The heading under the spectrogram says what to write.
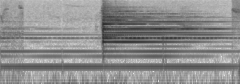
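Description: A village church bell rings with a sharp strike and a long, humming resonance that sustains throughout, heard loud on the road leading to the cemetery, with faint lighter knocks and no voices.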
